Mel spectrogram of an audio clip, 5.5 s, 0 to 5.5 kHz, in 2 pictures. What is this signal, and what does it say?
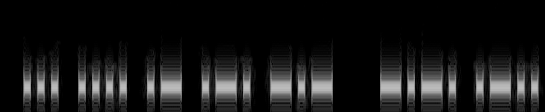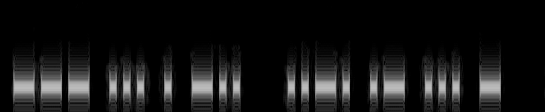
Morse code, heard as a keyed tone, about 34 wpm, 600 Hz. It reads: SHARK CLOSED FAST
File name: the old man and the sea 2 35wpm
